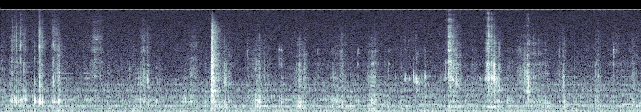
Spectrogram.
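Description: Close-up biting, crunching and chewing of the end of a wafer ice-cream cone, a run of crackly crunches with the sharpest about three seconds in and two more around seven seconds.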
